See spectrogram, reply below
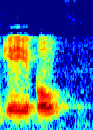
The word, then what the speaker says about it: Gable: So if you didn't catch it, my name is Ryan Gable. And my last name is spelled like the actor Clark Gable. It's G-A-B-L-E.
